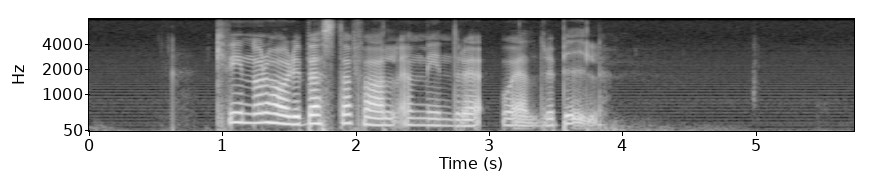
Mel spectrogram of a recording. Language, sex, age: Swedish, female, 26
